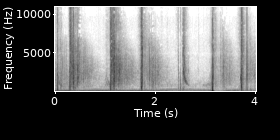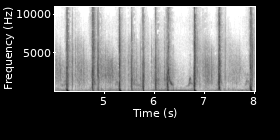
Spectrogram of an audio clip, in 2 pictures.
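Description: A 4.5-foot 550 paracord stock whip, the light gray one without ball chain in its core, being cracked over and over in quick succession. It gives sharp cracks about two a second, coming faster in the second half.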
